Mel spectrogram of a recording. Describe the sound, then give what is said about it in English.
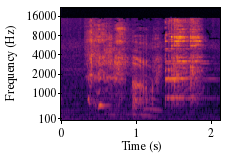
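Wine glasses clink in a birthday toast, with a few light clinks and brief voices leading to a bright, ringing glassy tone that sustains before cutting off. “Wine glasses clink, fade to black.”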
